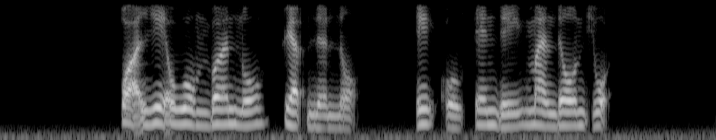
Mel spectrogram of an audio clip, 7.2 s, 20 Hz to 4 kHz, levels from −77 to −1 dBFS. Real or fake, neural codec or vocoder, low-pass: fake; autoencoder, 22.05 kHz, a latent of 192 numbers a frame, VITS, trained on many speakers; 3.6 kHz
